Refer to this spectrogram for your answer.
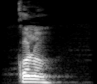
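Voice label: "kono", Bambara; corps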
